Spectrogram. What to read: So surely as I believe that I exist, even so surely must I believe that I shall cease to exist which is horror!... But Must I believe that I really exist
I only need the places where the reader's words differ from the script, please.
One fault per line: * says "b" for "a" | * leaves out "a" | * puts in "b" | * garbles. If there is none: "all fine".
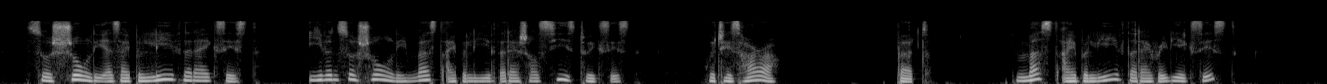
all fine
